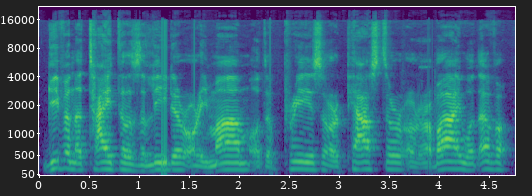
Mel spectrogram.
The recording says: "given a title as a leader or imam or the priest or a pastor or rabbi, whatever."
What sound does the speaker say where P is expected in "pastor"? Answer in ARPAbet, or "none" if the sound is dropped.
P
